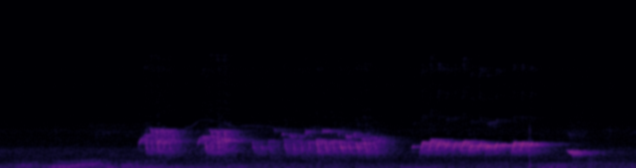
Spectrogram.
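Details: Yellow domestic canary singing in bursts: several buzzy, rattling phrases, then a sustained bright trill and a brief closing note, over low background murmur.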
